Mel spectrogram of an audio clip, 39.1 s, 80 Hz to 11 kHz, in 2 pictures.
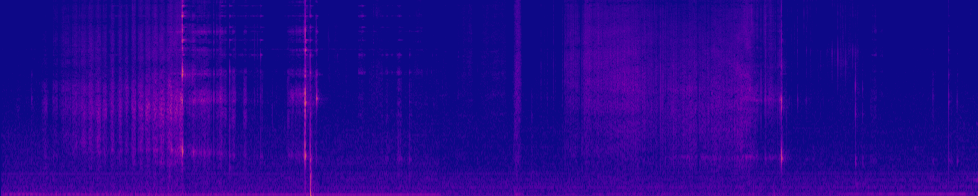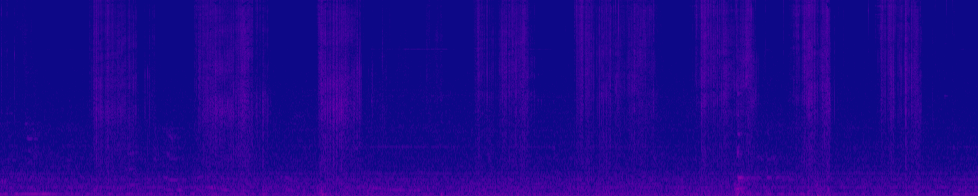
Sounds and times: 0.7s Cutting a mango on a ceramic plate 6.4s
13.5s Cutting a mango on a ceramic plate 15.9s

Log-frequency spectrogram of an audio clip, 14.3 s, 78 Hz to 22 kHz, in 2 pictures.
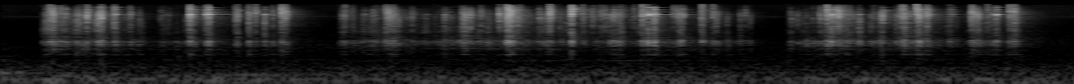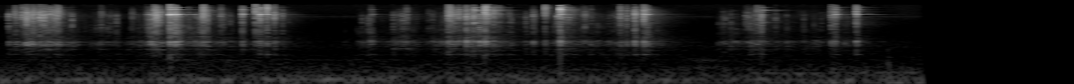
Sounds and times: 0.3s Moving pebbles in a glass bowl 13.0s

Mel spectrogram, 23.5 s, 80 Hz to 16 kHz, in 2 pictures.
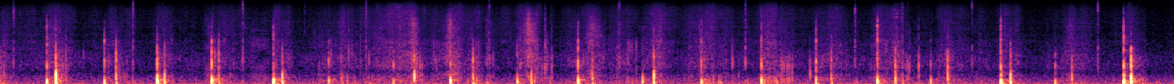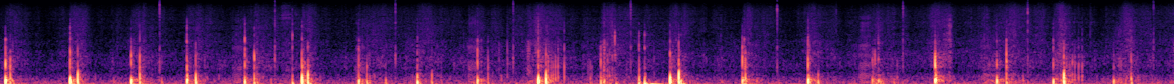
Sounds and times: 11.8s Walking on wooden floor with sport shoes 23.2s

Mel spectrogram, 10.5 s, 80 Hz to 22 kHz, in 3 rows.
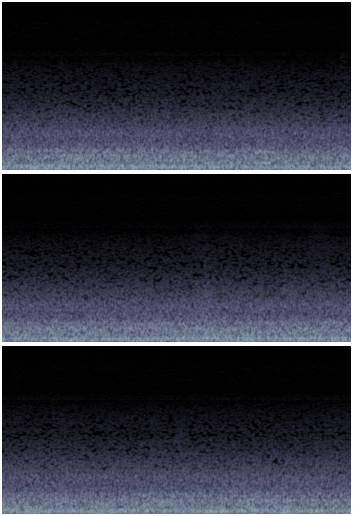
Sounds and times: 0.0s engine 10.4s
0.0s navy ship 10.4s

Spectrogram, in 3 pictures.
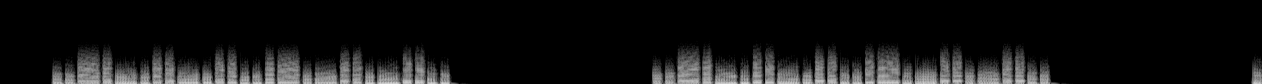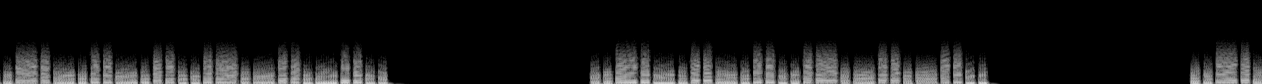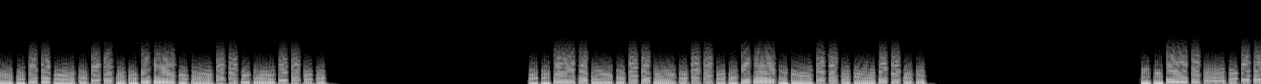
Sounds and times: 0.5s bassline 4.5s
6.5s bassline 10.6s
12.5s bassline 16.6s
18.5s bassline 22.5s
24.5s bassline 28.5s
30.5s bassline 34.5s
36.6s bassline 37.8s

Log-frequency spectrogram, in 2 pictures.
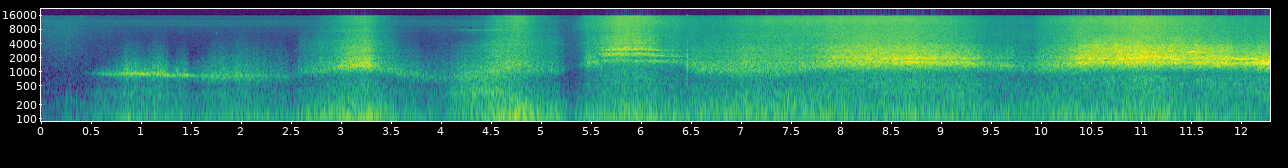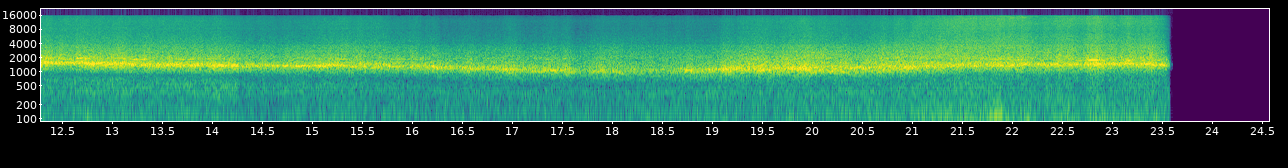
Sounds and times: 0.0s cold winterbreeze 23.6s

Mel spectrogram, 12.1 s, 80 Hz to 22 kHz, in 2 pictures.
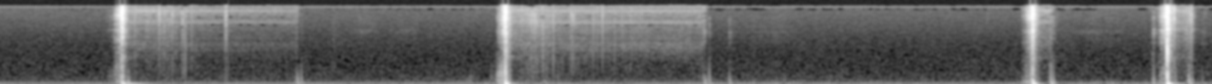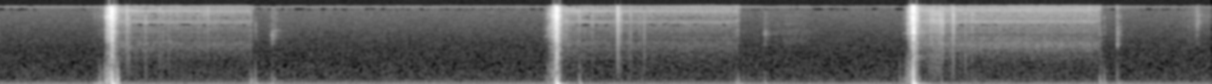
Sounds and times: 0.6s Lighting a lighter 1.5s
2.5s Lighting a lighter 3.6s
8.8s Lighting a lighter 9.8s
10.6s Lighting a lighter 11.7s

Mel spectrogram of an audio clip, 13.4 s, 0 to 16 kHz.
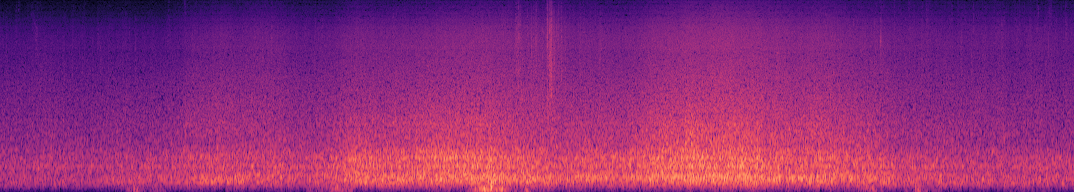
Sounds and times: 0.0s wind 13.4s

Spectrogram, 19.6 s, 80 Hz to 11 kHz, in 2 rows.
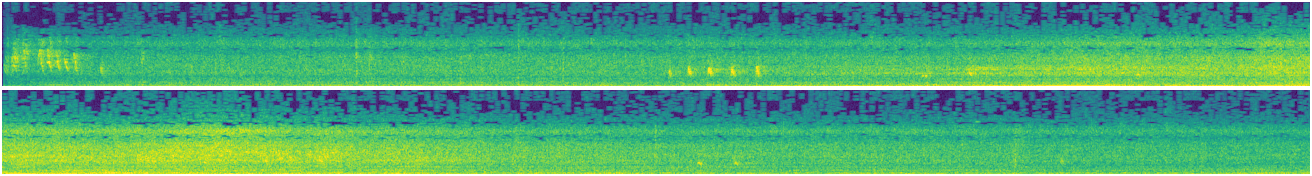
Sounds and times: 0.0s bird chirping 0.8s
5.1s car passing by 19.6s

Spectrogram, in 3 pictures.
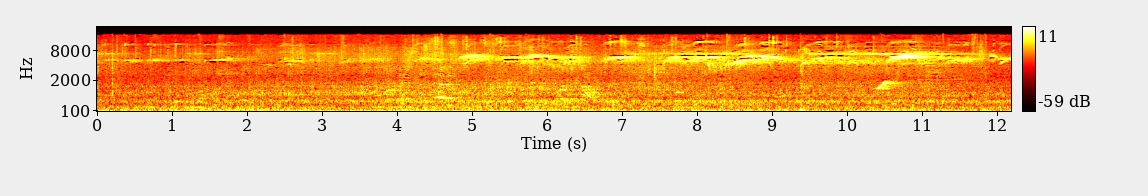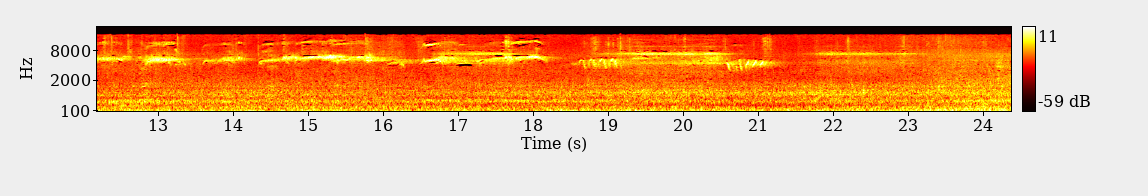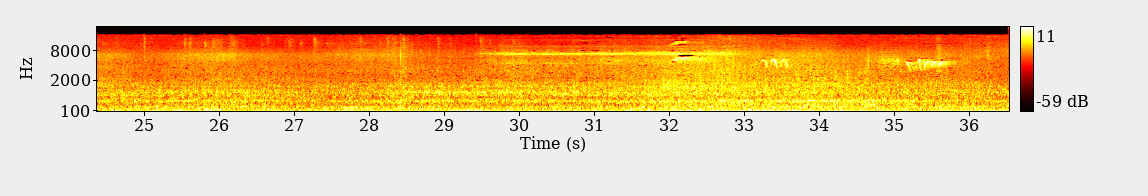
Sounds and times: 0.0s birds 24.5s
0.0s passersby 36.5s
0.0s traffic 36.5s
30.6s birds 34.0s

